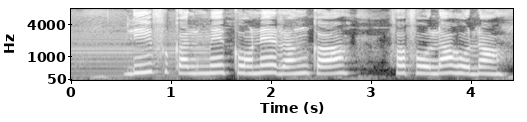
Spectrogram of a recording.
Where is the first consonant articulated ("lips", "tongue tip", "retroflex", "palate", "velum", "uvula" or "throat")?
tongue tip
